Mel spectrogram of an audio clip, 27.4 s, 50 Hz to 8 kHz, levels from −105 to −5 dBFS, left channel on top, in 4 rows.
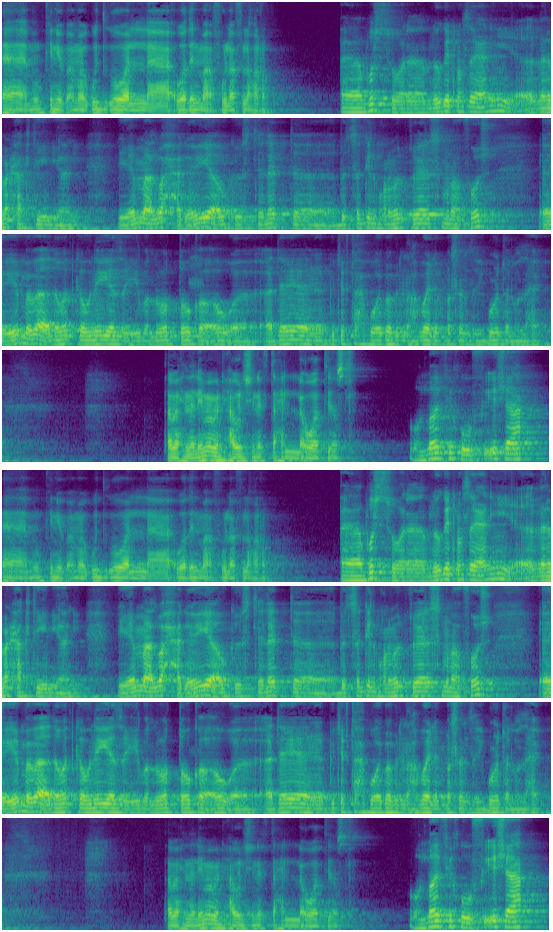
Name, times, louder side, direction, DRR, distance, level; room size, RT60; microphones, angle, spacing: voice 1, 0.0-3.4 22.7-25.0, left 3 dB, 70° left, 0.8 m, -27 dB
voice 2, 4.2-20.5 25.7-27.1, right 2 dB, 50° right, 1.4 m, -27 dB
24.0 x 19.0 x 8.1 m
head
